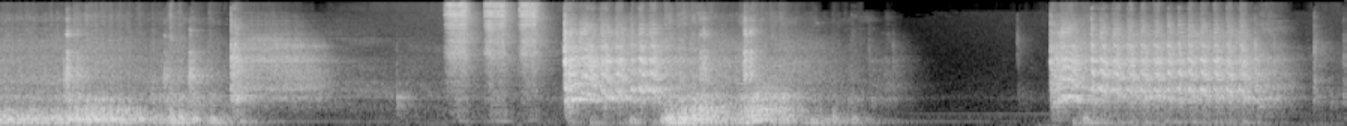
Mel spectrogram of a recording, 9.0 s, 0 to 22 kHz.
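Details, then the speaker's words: 2003 Honda CBR600RR inline-four, first start attempt in 18 years with new ECM and fuel pump: repeated bursts of fast cranking with pauses, never catches; smells of gas, owner thinks the injectors are just stopping. "Smells like gas in there. Sounds like the injectors are just stopping."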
